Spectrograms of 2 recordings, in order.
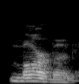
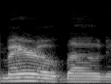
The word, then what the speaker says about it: Marrowbone: So if you said Marbone, like if I told anybody, I would say, where do you live? And I'd say up Marbone Creek. Yeah. Well, the way you spell that is actually Marrowbone. But if you said Marrowbone and Kermit, people would look at you like you done lost your mind.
